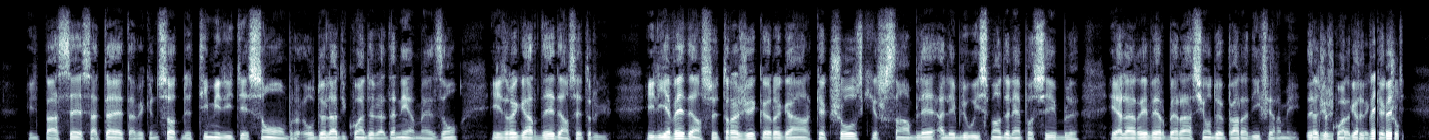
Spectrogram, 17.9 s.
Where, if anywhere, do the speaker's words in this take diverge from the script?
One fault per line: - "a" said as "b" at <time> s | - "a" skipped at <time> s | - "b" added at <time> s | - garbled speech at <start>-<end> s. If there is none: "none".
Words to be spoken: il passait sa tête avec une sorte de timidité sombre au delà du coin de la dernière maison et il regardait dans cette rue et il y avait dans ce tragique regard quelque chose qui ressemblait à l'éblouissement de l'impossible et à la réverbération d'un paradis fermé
- garbled speech at 16.3-17.5 s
